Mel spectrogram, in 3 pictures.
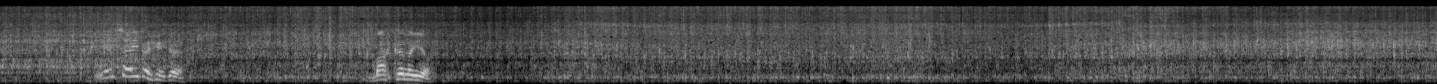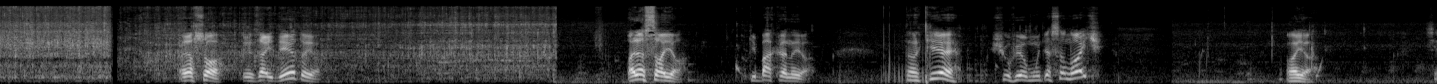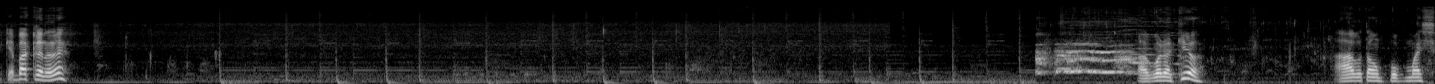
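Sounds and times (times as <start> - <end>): aquarium pump rushing water: 0.0 - 20.0, 27.2 - 31.0, 39.4 - 43.0
rooster crowing: 39.1 - 40.6.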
